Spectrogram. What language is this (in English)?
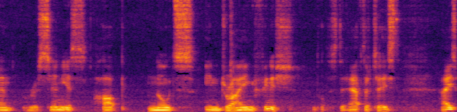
Dutch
